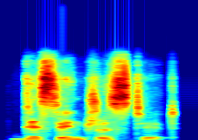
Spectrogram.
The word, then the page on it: disinterested: Indian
